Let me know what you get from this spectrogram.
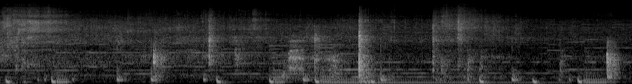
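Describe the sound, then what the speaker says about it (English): Tomato sauce with cow skin and plenty of onions boils in a pot, a steady bubbling sizzle broken by sharp clinks and scrapes of stirring at irregular intervals. "We're gonna let it boil."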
